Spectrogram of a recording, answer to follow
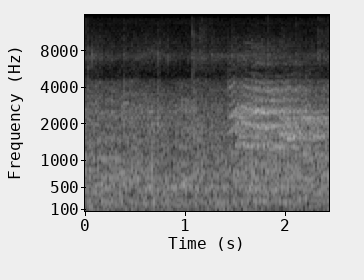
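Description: Indistinct voices of players and spectators talking across an open football ground, with a short high-pitched call near the end.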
